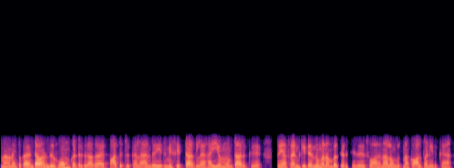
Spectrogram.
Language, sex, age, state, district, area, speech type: Tamil, female, 30-45, Tamil Nadu, Chennai, urban, conversation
